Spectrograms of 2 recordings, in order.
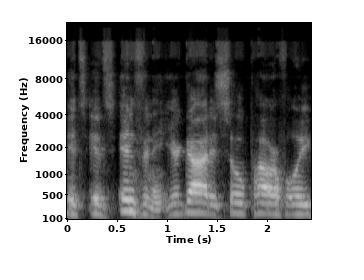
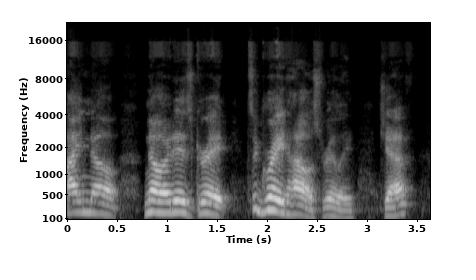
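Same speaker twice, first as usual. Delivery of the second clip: ordinary delivery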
